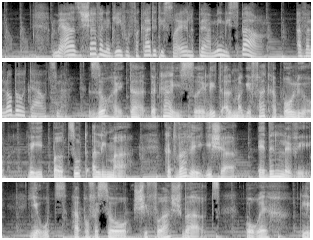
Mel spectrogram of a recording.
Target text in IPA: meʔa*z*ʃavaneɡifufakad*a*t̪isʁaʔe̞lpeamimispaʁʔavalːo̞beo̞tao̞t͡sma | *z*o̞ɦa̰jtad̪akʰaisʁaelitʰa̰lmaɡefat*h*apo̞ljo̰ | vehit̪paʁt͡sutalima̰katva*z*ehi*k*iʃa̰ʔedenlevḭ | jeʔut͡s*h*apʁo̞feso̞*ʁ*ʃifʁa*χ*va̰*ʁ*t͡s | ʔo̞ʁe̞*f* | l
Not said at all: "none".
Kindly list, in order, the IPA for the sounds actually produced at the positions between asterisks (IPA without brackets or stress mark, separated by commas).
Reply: z, e, z, h, v, ɡ, h, ʁ, ʃ, ʁ, χ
